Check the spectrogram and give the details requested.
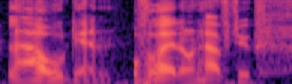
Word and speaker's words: Loudoun: Somebody very astutely pointed out that there's no extra N in there. I'll do my best to try to properly pronounce that, because words matter. Loudoun.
